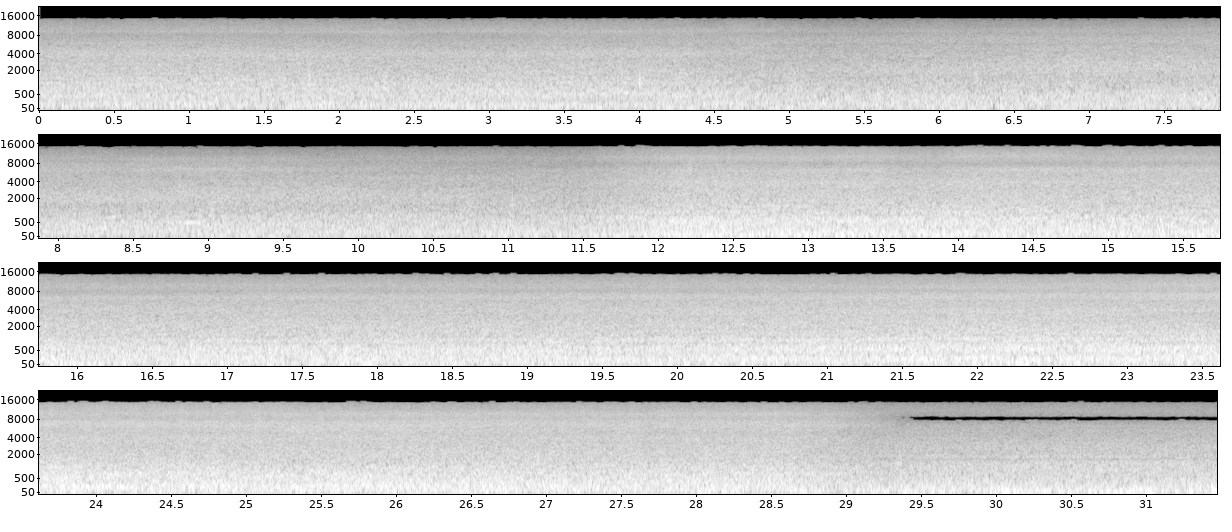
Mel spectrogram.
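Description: Rushing water of a rocky mountain stream running over rapids and small cascades, a steady noise that grows louder about twelve seconds in and eases back a little near the end.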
